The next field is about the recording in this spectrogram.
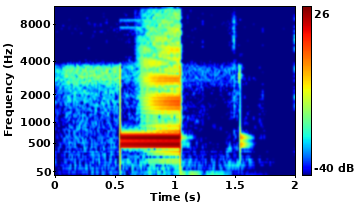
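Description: Telephone busy tone after a dropped call on a phone line: one loud, steady electronic beep lasting about half a second, followed by a brief, fainter blip of the same tone, with near silence around them.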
